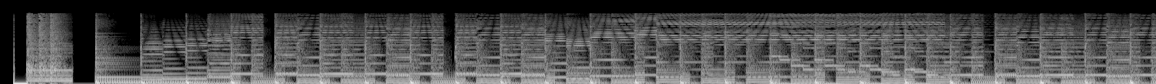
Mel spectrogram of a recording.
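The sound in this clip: Video game level music: a loud electronic tune with a regular pulsing beat and sustained melodic lines. A short gap breaks the opening second, and then the music plays steadily throughout.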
